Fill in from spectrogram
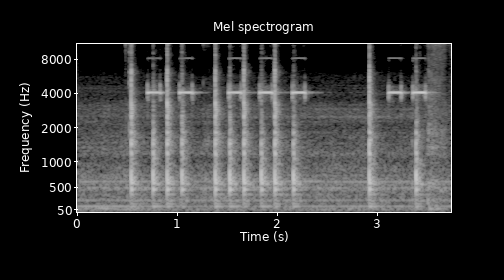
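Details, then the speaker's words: Amish heater after cleaning out dust, on its highest setting: about a dozen short, sharp beeps at power-on and button presses over a faint fan hum. The power button lights and hot air comes out; the heater is working. "Okay, well, one positive thing is that it beeped when I turned it on, Looks like my power button's lit up."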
